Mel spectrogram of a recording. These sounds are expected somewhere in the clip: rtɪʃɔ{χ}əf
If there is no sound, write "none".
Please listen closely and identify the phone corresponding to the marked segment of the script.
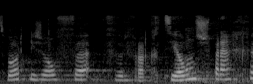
f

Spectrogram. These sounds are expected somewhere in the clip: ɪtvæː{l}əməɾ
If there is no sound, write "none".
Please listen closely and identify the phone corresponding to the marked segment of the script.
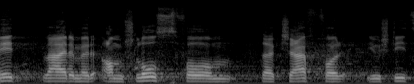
ɾ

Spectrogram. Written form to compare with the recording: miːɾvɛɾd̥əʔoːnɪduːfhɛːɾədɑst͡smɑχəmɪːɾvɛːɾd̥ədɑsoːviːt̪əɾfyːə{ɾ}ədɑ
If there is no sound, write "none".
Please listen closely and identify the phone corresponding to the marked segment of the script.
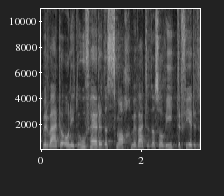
ɾ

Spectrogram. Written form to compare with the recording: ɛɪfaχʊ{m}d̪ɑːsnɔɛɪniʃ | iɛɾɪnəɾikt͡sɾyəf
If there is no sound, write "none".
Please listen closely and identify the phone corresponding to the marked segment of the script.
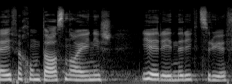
m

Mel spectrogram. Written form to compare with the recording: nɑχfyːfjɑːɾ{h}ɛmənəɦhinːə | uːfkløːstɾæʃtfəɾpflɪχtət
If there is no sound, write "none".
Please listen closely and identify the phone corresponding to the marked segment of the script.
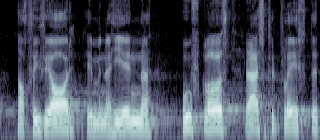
h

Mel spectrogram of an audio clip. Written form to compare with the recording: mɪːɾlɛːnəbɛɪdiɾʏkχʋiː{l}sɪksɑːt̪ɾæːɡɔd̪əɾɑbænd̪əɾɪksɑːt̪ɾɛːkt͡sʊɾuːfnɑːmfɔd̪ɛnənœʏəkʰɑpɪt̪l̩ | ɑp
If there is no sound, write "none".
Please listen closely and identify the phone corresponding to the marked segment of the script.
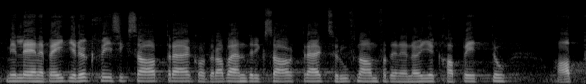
none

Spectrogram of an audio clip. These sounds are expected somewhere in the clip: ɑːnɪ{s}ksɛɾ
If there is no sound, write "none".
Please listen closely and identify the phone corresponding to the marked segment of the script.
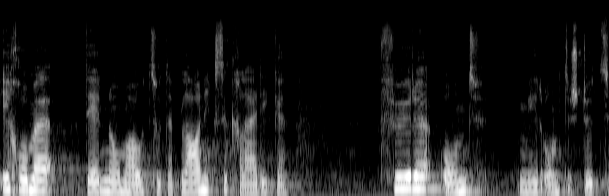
none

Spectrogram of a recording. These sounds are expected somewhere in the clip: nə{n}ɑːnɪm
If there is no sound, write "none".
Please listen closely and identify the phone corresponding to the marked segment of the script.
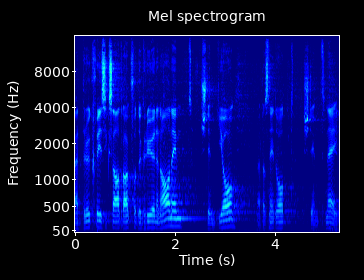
n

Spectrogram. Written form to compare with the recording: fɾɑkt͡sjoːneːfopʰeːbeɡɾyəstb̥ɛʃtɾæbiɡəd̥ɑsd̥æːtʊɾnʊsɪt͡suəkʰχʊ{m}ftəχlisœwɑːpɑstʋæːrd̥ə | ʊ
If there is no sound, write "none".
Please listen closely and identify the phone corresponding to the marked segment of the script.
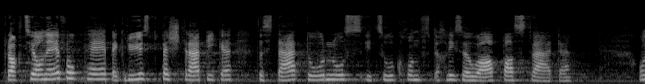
n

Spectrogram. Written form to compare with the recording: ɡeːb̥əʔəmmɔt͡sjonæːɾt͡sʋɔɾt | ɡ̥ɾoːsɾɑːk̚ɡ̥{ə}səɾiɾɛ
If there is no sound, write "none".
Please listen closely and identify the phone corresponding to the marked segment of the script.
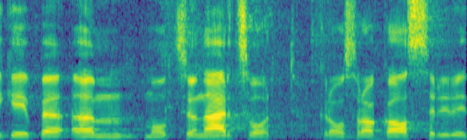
ɑ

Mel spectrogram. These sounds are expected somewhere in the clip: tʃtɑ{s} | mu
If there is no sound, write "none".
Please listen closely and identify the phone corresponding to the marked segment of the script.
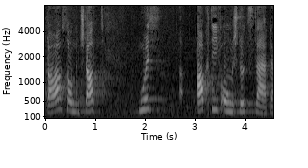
t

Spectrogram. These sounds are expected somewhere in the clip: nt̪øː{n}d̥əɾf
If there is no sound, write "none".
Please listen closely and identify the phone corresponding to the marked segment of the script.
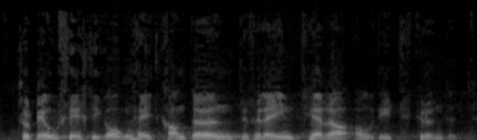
n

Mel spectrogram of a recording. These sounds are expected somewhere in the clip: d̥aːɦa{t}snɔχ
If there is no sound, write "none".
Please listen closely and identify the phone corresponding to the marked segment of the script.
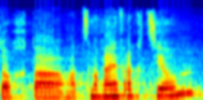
t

